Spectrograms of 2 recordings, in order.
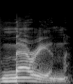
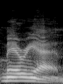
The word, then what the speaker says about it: Marian: Her name is Marian, not Maryanne. Oh, Marian.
